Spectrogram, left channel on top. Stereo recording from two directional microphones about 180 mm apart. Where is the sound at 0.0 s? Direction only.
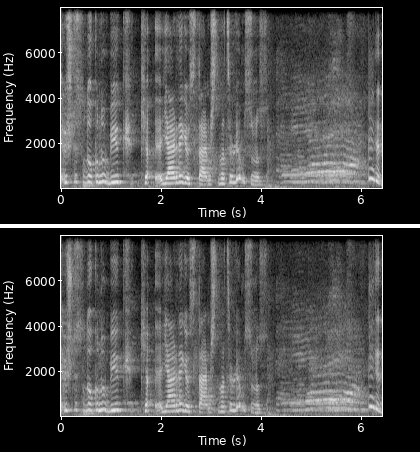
Centre (ahead or behind).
